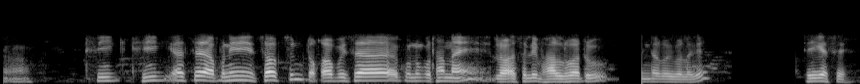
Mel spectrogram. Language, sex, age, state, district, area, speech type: Assamese, male, 45-60, Assam, Dibrugarh, rural, conversation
